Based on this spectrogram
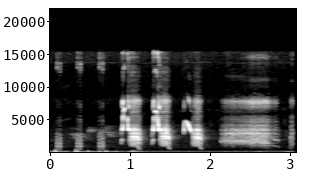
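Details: Nias hill myna in energetic varied song for training other mynas: a few low knocks, then three loud harsh squawking downslurs and a sustained raspy hiss at the end.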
